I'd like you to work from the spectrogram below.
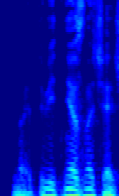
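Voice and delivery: ordinary delivery, nothing marked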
